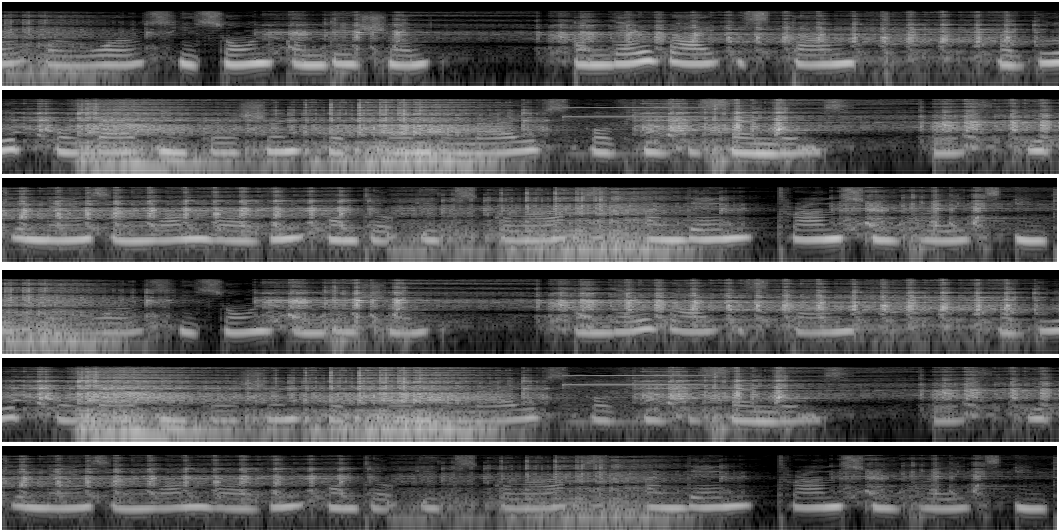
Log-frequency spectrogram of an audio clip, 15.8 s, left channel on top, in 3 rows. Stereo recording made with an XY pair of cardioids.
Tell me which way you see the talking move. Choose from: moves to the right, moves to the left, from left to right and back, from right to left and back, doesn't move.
doesn't move.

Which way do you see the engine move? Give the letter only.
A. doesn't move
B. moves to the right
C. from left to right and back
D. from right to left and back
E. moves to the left
E.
